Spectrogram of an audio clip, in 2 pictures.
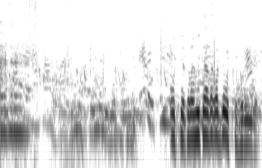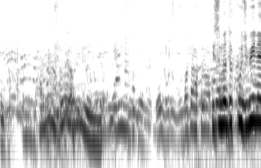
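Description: Men and women chat close by.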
